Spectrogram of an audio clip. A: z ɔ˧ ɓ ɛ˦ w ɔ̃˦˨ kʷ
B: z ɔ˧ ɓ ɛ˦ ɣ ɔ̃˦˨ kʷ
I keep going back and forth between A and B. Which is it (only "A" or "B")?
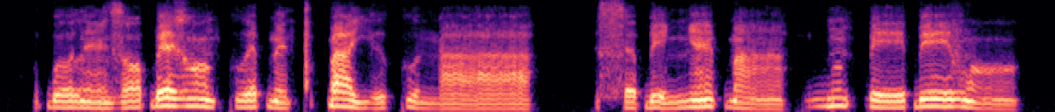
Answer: B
